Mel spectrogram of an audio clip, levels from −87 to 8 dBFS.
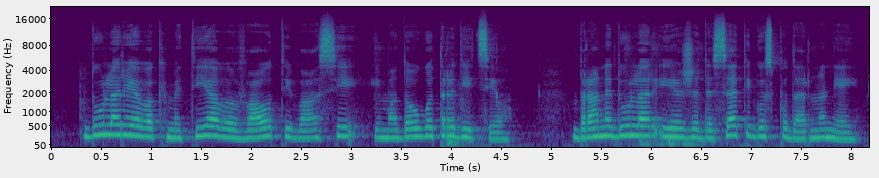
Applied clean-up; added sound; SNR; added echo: none; none; none; none.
